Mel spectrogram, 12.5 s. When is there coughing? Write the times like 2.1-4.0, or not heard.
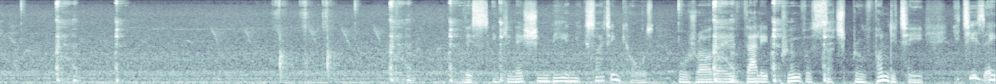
0.2-1.6, 4.5-6.4, 8.4-10.4.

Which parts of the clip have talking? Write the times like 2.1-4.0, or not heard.
5.8-12.4.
